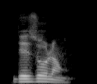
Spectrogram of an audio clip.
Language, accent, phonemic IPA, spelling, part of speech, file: French, France, /de.zɔ.lɑ̃/, désolant, verb / adjective, LL-Q150 (fra)-désolant.wav
- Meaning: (verb) present participle of désoler; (adjective) 1. sad 2. distressing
